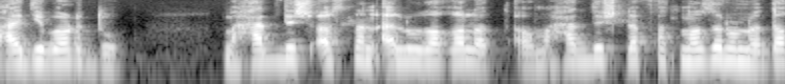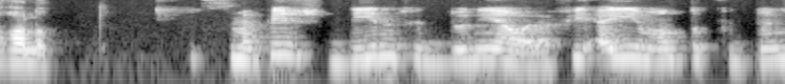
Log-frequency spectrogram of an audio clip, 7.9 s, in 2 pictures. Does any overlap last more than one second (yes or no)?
no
